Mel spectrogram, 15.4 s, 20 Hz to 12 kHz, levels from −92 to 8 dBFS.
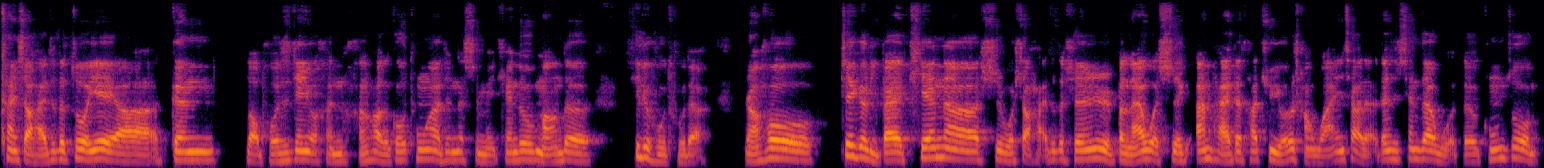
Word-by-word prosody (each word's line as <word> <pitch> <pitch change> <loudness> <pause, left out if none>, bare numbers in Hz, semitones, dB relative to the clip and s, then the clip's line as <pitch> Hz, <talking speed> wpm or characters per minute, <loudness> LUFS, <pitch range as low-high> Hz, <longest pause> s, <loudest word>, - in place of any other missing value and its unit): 看 145 -3 0
小 130 - +4
孩 100 0 0
子 130 - -6
的 140 - +2
作 140 0 +2
业 140 -2 +6
啊， 115 - +4 0.5
跟 130 -1 +3 0.6
老 - - +1
婆 110 +1 -4
之 120 - -4
间 135 +1 +1
有 130 - 0
很 110 0 -5
很 110 +1 -7
好 130 - 0
的 105 - -4
沟 130 +2 -4
通 145 +2 -4
啊， 140 - 0
真 125 0 -5
的 125 - -4
是 125 -2 -7
每 105 -2 -5
天 120 +3 -5
都 130 0 0
忙 110 -3 0
得 450 - +1 0.4
稀 180 - -5
里 165 - +1
糊 110 -8 -4
涂 105 0 -9
的。 - - -2 0.4
然 110 0 0
后 140 -4 +4 0.2
这 190 -2 +3
个 165 - +3
礼 - - -1
拜 125 0 +6
天 160 +6 +2
呢 140 -5 +3
是 160 -5 -4
我 115 -1 -3
小 115 - -1
孩 - - -7
子 135 - -8
的 135 - -3
生 140 +1 +1
日， 150 -5 +2
本 110 +2 0
来 110 +4 +4
我 140 +1 +2
是 120 -3 -3
安 135 +4 +2
排 110 -6 +2
带 130 - 0
他 130 - -2
去 140 -5 -1
游 115 - -1
乐 150 - +1
场 100 -10 -6
玩 95 +6 -4
一 - - -1
下 - - -1
的。 - - -4
但 135 - 0
是 135 - -4
现 150 +2 -5
在 145 -2 +3
我 110 -6 -4
的 110 0 -3
工 150 +2 -5
作， 155 -1 -1
130 Hz, 285 characters per minute, -24 LUFS, 115-145 Hz, 0.6 s, 业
